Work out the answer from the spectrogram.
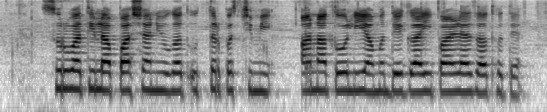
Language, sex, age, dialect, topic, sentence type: Marathi, female, 25-30, Northern Konkan, agriculture, statement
